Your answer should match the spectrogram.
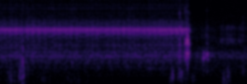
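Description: A steady high-pitched tone held at one pitch for almost two seconds, then cutting off suddenly near the end, over faint hiss.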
